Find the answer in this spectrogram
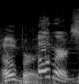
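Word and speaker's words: Åberg: I also learned that the guy whose name is spelled A B E R G is pronounced Oberg. Oberg.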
